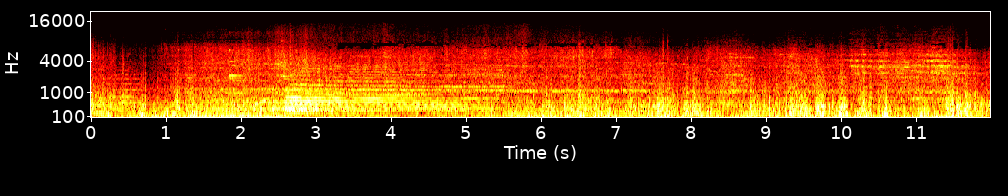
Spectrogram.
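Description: Freight train led by CSX GE Evolution-series locomotives passing close by: one long horn blast starts about two and a half seconds in, sinking slightly in pitch as the locomotive goes past, over the rumble of the engines and wheels. After the horn stops, the intermodal well cars roll by with a steady rumble and wheel clatter.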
